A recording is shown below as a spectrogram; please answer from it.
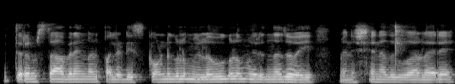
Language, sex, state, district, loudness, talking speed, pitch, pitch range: Malayalam, male, Kerala, Kozhikode, -16 LUFS, 130 wpm, 115 Hz, 110-125 Hz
